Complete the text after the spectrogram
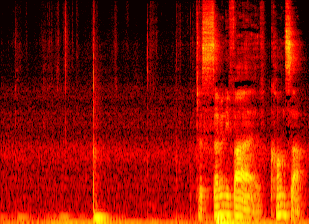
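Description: Trading cards rustle and slide between fingers.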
